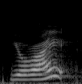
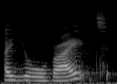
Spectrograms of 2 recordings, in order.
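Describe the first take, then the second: First: The words are run together into one. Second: Each word is said separately and fully. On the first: "They would connect it to say" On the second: "Except it wouldn't sound like this"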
